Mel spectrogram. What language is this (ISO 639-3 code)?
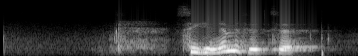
kab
